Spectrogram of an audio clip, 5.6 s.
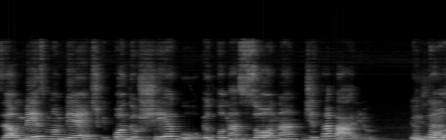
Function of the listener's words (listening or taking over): taking over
